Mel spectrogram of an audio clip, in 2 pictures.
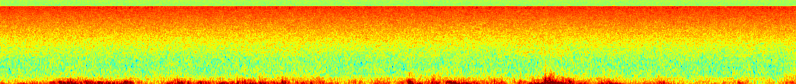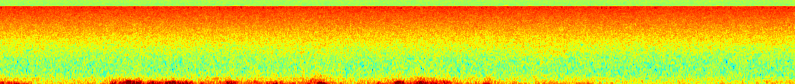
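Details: Only deep, irregular thumping rumbles are heard, like wind buffeting or handling noise, with no birdsong or other animal voice.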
